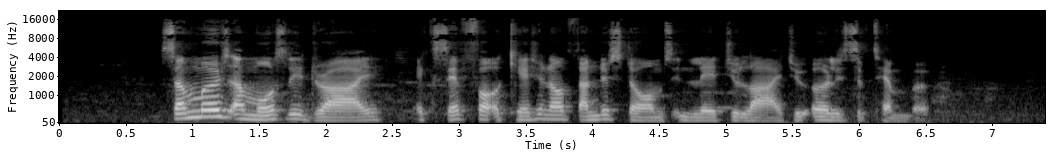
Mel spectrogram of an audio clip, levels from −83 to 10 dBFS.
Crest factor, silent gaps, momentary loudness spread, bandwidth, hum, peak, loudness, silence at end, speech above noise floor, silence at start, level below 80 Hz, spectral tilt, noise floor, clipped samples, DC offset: 18 dB; none; 14 LU; 16.5 kHz; none; -2 dBFS; -19 LUFS; 0.9 s; 42 dB; 0.8 s; -58 dBFS; -5 dB/octave; -60 dBFS; under 0.1%; under 0.1%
